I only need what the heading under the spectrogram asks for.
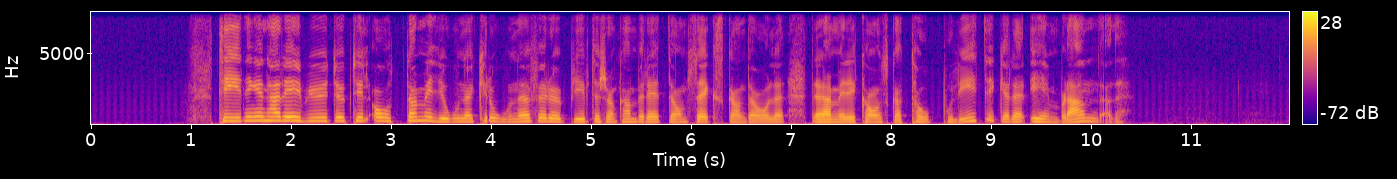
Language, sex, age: Swedish, female, 67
